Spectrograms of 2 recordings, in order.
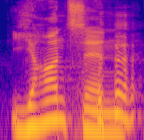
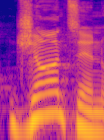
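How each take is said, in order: First: The name begins without a J sound. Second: The name begins with a sounded J.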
